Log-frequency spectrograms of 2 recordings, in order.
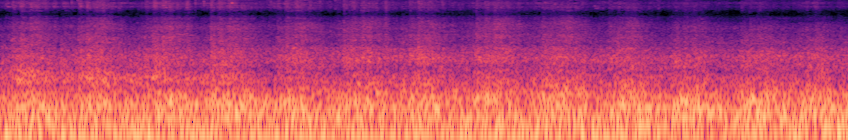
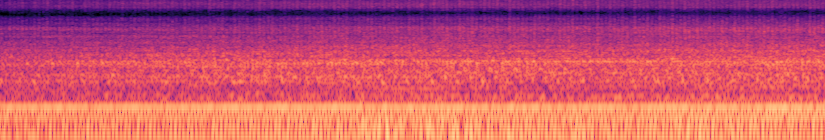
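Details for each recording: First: Combine diesel at idle with rotor spinning, feeder house not running: loud, heavy idle with a rough clatter from the rear end, source unknown, which quiets once revved slightly above idle; abnormal noise at idle. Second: Combine diesel engine at a steady, even idle with a constant low hum and no knocks or misses, running like a champ after exhaust work and a new light switch; normal idle.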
